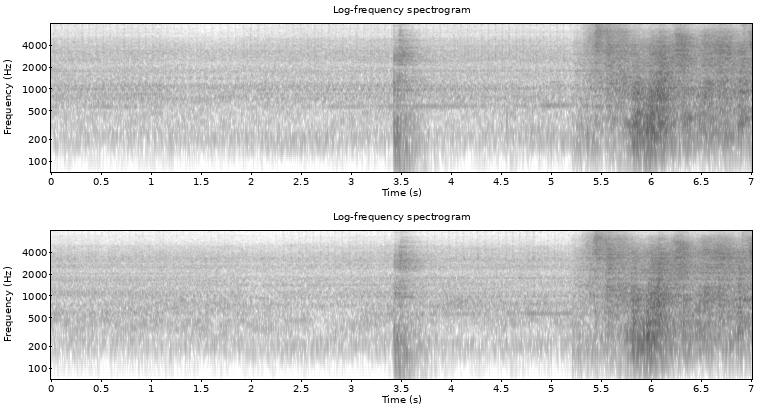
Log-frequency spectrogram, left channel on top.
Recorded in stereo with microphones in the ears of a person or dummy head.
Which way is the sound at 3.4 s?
55° left (ahead or behind).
